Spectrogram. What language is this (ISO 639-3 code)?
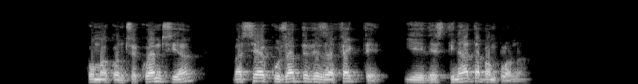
cat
